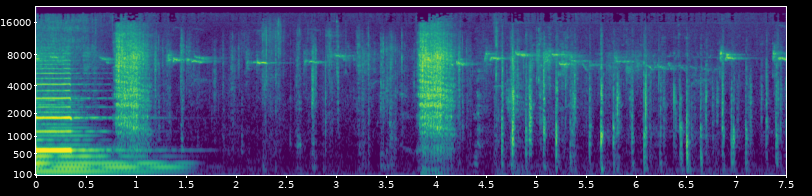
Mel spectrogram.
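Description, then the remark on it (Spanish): A horse gives a loud, drawn-out whinny and a breathy snort, then its hooves clip-clop in a quick, steady rhythm, with no voices. “En mi caballo me vuelvo a mi hogar.”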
